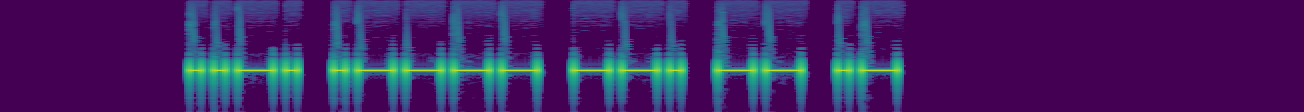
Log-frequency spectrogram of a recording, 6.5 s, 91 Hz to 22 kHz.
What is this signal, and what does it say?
Morse code, heard as a keyed tone, about 20 wpm, 700 Hz. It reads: F1GMA
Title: DXCC-100 Call Signs - 5 Characters - Repeated 3x - 20wpm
